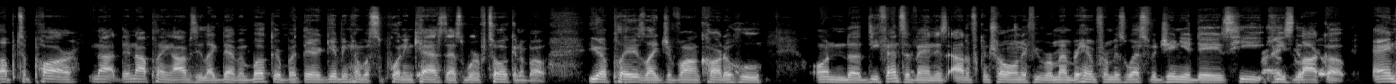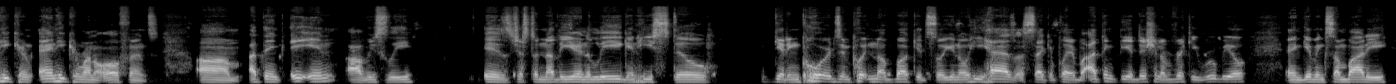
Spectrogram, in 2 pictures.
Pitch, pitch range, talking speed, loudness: 115 Hz, 110-120 Hz, 215 wpm, -22 LUFS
